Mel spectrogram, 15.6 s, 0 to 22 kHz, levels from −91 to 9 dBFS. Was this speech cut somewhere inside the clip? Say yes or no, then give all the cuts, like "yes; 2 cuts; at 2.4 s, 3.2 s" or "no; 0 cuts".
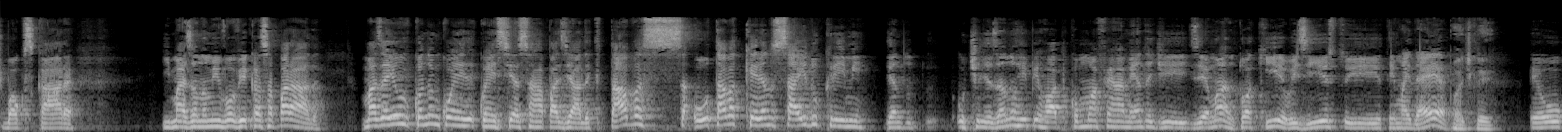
no; 0 cuts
